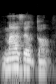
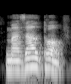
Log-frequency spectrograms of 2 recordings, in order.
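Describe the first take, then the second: First: The first word is said with an 'e' vowel. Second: The first word is said with an 'a' vowel. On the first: This is the Yiddish pronunciation. The speaker calls it wrong. "Mazel Tov no es hebreo, es Yiddish" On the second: This is the Hebrew pronunciation. The speaker calls it right. "Mazal Tov es correcto"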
